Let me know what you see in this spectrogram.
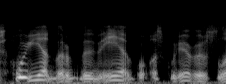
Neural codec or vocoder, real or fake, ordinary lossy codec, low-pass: autoencoder, 22.05 kHz, a latent of 192 numbers a frame, VITS, trained on many speakers; fake; Opus, 24 kbps; 7.2 kHz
